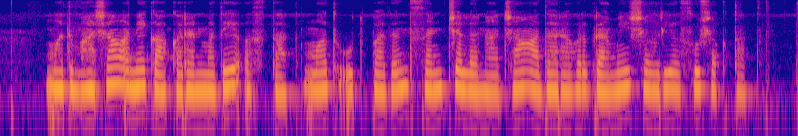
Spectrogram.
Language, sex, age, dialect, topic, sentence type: Marathi, female, 36-40, Northern Konkan, agriculture, statement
